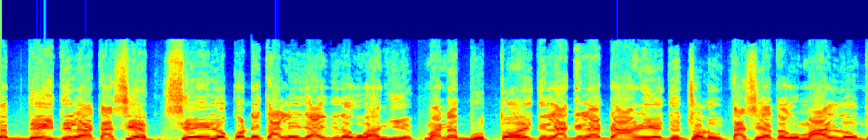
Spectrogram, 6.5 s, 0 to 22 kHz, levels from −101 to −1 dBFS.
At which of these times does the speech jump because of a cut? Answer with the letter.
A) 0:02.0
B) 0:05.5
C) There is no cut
B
